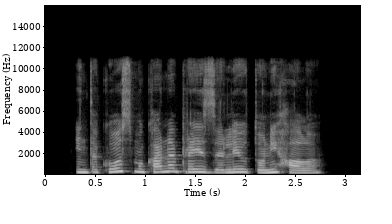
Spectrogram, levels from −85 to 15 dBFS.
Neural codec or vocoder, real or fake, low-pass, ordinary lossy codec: none; real; 10.8 kHz; none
